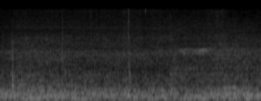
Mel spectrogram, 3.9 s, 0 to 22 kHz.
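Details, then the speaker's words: 1995 supercharged Mustang, stock-block 302 with Trick Flow heads, Vortech V2 S-trim, smaller 3.12 pulley replacing factory 3.33, under load while driving: engine pulls steadily with thin high blower whine on top, louder than before but normal. "you can really hear that blower whine now that I put a 3point um one two pulley on this instead of the 3.33 that came Factory um blower makes a lot more noise now than it used to which is fine"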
